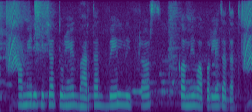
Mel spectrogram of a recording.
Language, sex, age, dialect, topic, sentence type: Marathi, male, 31-35, Varhadi, agriculture, statement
